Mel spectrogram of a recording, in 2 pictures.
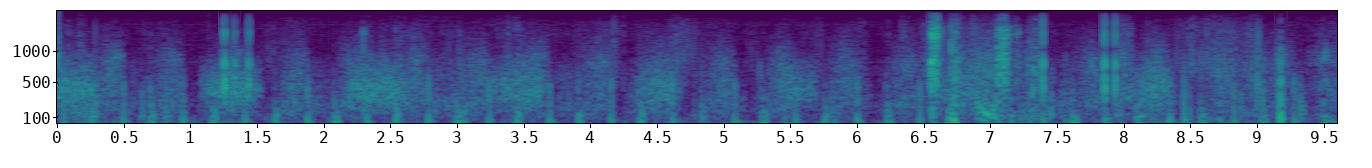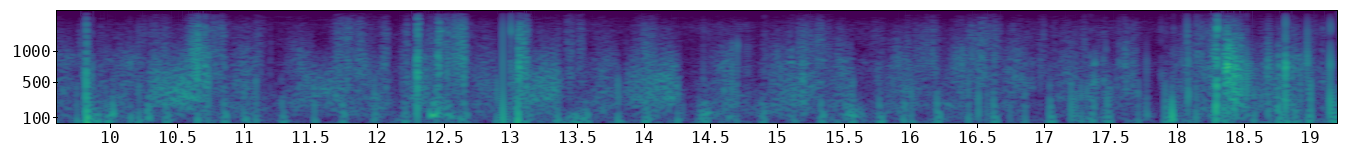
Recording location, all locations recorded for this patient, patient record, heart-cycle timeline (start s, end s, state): mitral valve (MV)
aortic valve (AV)+pulmonary valve (PV)+tricuspid valve (TV)+mitral valve (MV)
#Age: Infant
#Sex: Female
#Height: 71.0 cm
#Weight: 8.6 kg
#Pregnancy status: False
#Murmur: Present
#Murmur locations: aortic valve (AV)+mitral valve (MV)+pulmonary valve (PV)+tricuspid valve (TV)
#Most audible location: tricuspid valve (TV)
#Systolic murmur timing: Holosystolic
#Systolic murmur shape: Plateau
#Systolic murmur grading: III/VI or higher
#Systolic murmur pitch: High
#Systolic murmur quality: Harsh
#Diastolic murmur timing: nan
#Diastolic murmur shape: nan
#Diastolic murmur grading: nan
#Diastolic murmur pitch: nan
#Diastolic murmur quality: nan
#Outcome: Abnormal
#Campaign: 2015 screening campaign
0.00	3.74	unannotated
3.74	3.90	diastole
3.90	4.00	S1
4.00	4.10	systole
4.10	4.20	S2
4.20	4.36	diastole
4.36	4.43	S1
4.43	4.60	systole
4.60	4.65	S2
4.65	4.82	diastole
4.82	4.90	S1
4.90	5.05	systole
5.05	5.12	S2
5.12	5.27	diastole
5.27	5.37	S1
5.37	5.51	systole
5.51	5.58	S2
5.58	5.74	diastole
5.74	5.81	S1
5.81	5.98	systole
5.98	6.05	S2
6.05	6.19	diastole
6.19	6.29	S1
6.29	6.44	systole
6.44	6.52	S2
6.52	8.09	unannotated
8.09	8.20	S1
8.20	8.28	systole
8.28	8.38	S2
8.38	8.56	diastole
8.56	8.68	S1
8.68	8.80	systole
8.80	8.87	S2
8.87	9.02	diastole
9.02	19.20	unannotated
